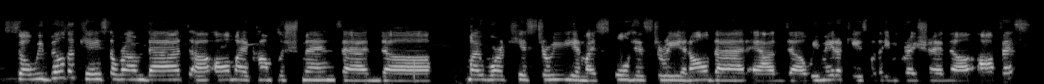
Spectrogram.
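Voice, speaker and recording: A Romanian-born woman in her thirties speaks as an interview guest in a casual testimonial, loose and chatty with frequent hesitations. Her medium-pitched voice holds a steady tone at a moderate pace, captured in a low-quality recording without echo.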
